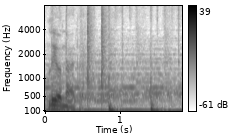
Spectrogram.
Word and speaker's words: Leonida: Leonida. Well, in Spanish, should be Leonida. So that's cool. Leonida. That's how you say it.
